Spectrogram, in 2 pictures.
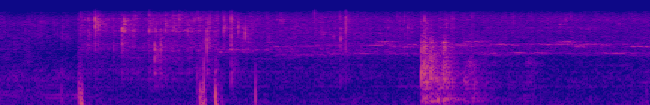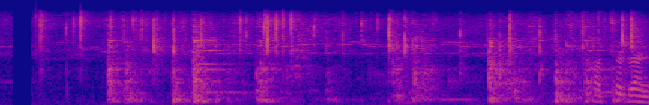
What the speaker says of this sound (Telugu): నేను మట్టి కొంచెం తాలింపు పెడుతున్నాను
